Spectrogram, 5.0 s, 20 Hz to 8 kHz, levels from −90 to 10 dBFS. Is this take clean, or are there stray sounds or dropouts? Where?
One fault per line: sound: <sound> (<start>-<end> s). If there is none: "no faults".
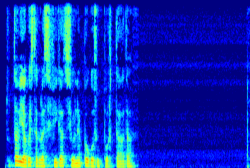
no faults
